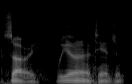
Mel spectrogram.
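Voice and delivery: low, sultry murmured apology; sexy voice. Pretend. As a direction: purr it seductively. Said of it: "in a sexy voice too?".

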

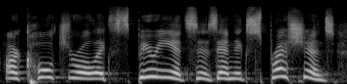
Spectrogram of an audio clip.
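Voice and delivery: loud, driving sermon delivery, pushing each phrase; full-force preaching. Acted. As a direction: preach it hard to the whole congregation.

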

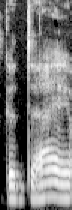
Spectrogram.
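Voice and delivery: ordinary delivery, nothing marked

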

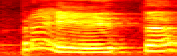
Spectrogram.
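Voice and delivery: "preta" imitated high and loud; changed intonation. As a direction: mimic the giveaway lift on "preta". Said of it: "a Clara mudou a entonação quando ela foi falar preto".

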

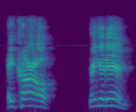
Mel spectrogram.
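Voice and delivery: director's loud, high call to crew. Retold or imitated. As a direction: holler across the film set. Director calls out to crew man.

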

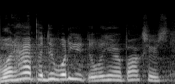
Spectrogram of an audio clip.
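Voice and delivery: high-pitched puzzled questioning; baffled roommate. Retold or imitated. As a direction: imitate a startled friend asking what's going on. Roommates waking, baffled, voiced in story.

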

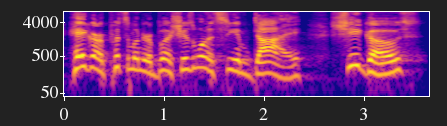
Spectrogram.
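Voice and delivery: ordinary talk

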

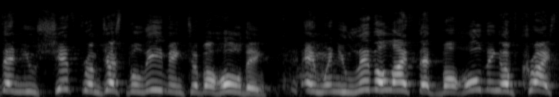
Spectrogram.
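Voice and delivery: loud, high, driving sermon delivery; fervent pulpit preaching, building then easing off; full-force preaching. Acted. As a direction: preach it hard to the room.

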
